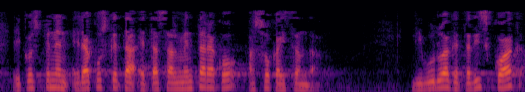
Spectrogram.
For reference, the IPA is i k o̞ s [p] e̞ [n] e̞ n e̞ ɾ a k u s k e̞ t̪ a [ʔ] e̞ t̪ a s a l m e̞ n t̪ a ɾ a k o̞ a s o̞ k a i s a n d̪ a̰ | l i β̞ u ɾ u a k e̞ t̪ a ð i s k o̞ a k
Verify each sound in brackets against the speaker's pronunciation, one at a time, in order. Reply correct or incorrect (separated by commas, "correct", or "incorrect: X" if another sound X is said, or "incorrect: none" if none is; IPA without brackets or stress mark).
correct, correct, correct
